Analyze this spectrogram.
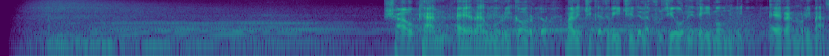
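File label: music voice-over endings Italian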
